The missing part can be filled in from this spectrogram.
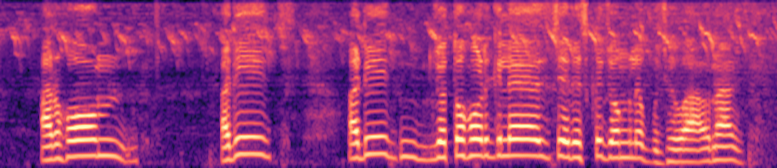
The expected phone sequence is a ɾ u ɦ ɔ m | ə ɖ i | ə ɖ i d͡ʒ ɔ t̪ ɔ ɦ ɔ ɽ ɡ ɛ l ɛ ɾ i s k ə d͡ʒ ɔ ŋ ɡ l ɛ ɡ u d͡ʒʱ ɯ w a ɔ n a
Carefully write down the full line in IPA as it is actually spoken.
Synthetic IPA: a ɾ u ɦ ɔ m | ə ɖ i | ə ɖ i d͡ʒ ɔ t̪ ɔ ɦ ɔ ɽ ɡ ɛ l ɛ ɾ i s k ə d͡ʒ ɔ ŋ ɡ l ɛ b u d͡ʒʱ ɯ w a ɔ n a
